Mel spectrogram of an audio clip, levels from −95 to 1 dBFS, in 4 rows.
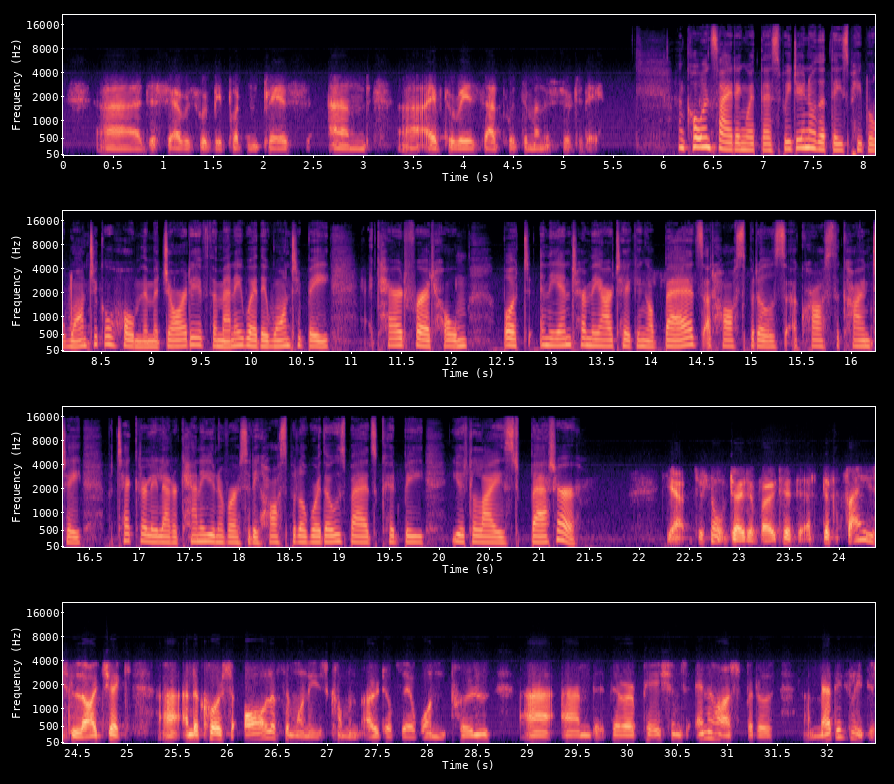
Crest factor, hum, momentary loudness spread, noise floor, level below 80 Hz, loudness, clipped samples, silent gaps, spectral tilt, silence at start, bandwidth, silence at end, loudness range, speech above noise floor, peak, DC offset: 20 dB; none; 13 LU; -52 dBFS; -60 dBFS; -21 LUFS; under 0.1%; none; -5.5 dB/octave; 0.05 s; 16 kHz; 0 s; 6 LU; 31 dB; -2 dBFS; under 0.1%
